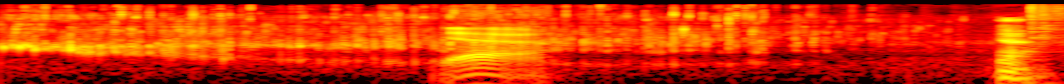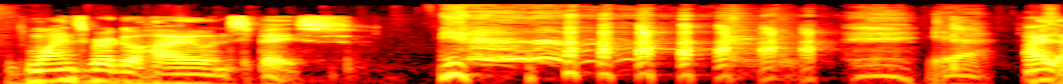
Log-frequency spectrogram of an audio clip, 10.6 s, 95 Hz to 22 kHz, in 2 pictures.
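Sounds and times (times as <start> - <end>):
coffee pouring in a steady stream: 0.0 - 5.4
speech: 2.2 - 2.8, 5.0 - 10.6
laughter: 7.5 - 10.6.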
